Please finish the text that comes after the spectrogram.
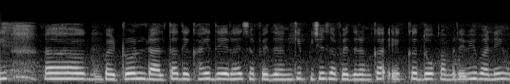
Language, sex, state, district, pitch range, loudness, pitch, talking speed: Hindi, female, Chhattisgarh, Bastar, 240-265 Hz, -18 LUFS, 255 Hz, 235 wpm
